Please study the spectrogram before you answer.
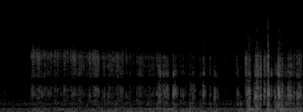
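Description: Short fingernails rapidly scratch the front cover of a small, solid hardcover book with a paper-wrapped board cover, held in the hand. The scratching is a quiet, dry, papery rasp in rapid, uneven strokes over a low steady hum, growing busier and louder toward the end.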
